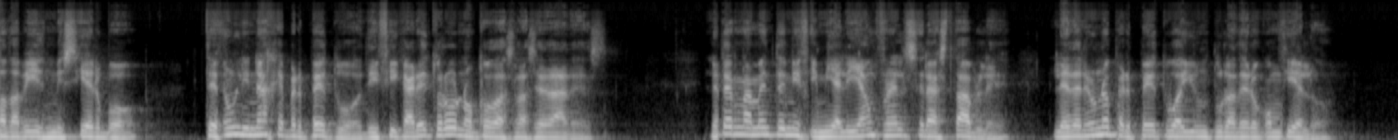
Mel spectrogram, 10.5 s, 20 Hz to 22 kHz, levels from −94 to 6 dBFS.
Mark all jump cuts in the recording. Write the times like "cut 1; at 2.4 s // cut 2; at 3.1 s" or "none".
cut 1; at 1.7 s // cut 2; at 3.2 s // cut 3; at 3.6 s // cut 4; at 5.3 s // cut 5; at 6.0 s // cut 6; at 6.6 s // cut 7; at 8.4 s // cut 8; at 9.1 s // cut 9; at 9.6 s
